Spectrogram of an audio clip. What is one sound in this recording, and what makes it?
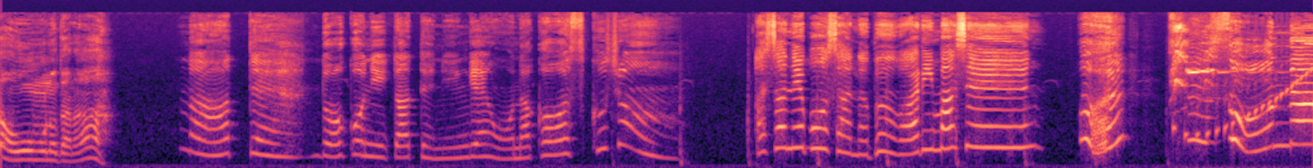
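A young woman speaks in a worried voice.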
